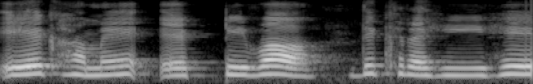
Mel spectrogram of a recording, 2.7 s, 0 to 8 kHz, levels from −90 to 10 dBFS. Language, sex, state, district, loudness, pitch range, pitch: Hindi, female, Madhya Pradesh, Bhopal, -17 LUFS, 220-250 Hz, 235 Hz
